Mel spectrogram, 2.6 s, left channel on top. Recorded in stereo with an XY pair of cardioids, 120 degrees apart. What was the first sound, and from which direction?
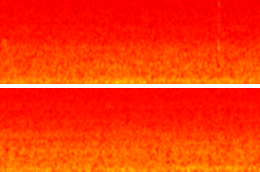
Only background noise.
